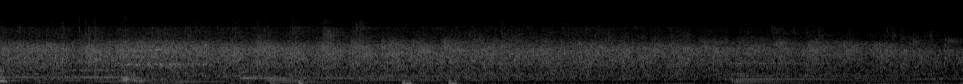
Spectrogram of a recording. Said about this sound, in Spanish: A ver, dale ese aplauso bien fuerte al Señor.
